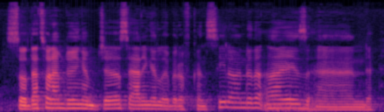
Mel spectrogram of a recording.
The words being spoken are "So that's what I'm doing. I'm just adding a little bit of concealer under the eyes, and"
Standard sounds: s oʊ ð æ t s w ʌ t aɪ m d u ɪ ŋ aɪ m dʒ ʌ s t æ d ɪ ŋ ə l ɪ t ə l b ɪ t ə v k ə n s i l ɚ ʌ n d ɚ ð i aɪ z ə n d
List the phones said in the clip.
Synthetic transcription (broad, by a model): s oʊ ð æ t s w ʌ t aɪ m d u ɪ ŋ aɪ m dʒ ʌ s t æ d ɪ ŋ ə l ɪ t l b ɪ t ə v k ə n s i l ɚ ʌ n d ɚ ð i aɪ z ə n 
